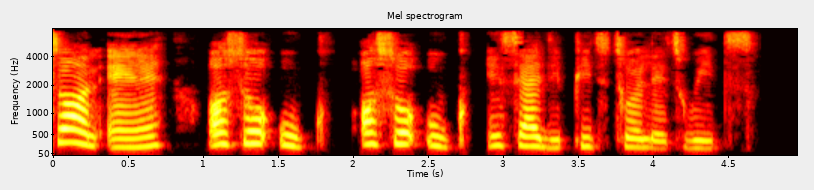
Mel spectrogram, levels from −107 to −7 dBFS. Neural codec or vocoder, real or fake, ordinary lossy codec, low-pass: vocoder, 22.05 kHz, 80 mel bands, Vocos; fake; MP3, 48 kbps; 7.2 kHz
